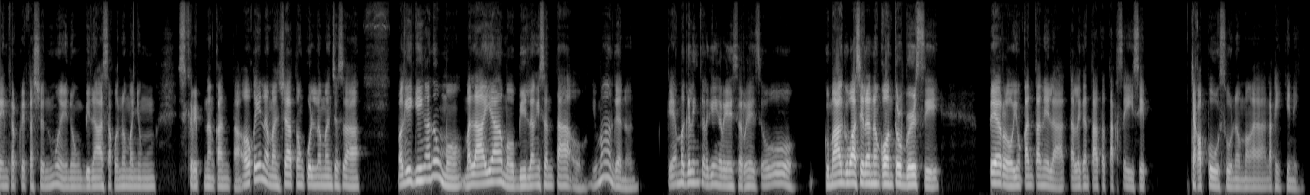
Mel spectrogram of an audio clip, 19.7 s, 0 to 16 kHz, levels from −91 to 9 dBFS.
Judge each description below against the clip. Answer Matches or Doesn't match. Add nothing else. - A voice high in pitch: Doesn't match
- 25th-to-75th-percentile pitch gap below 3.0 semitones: Doesn't match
